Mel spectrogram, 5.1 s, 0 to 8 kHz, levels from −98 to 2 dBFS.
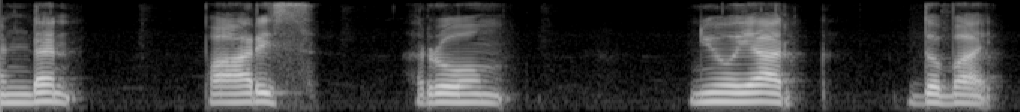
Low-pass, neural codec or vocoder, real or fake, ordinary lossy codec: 7.2 kHz; none; real; none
